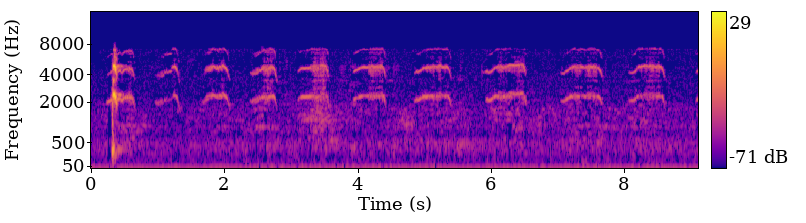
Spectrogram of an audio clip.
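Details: Peregrine falcon chicks being fed by an adult female at the nest: thin, drawn-out, slightly arched wheezy calls repeated roughly once a second, opening with one sharp click.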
